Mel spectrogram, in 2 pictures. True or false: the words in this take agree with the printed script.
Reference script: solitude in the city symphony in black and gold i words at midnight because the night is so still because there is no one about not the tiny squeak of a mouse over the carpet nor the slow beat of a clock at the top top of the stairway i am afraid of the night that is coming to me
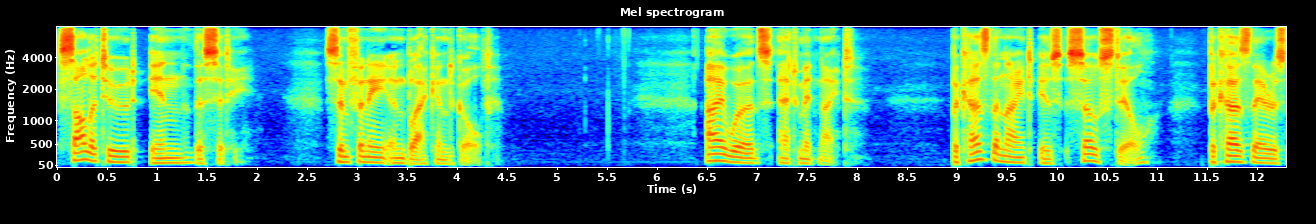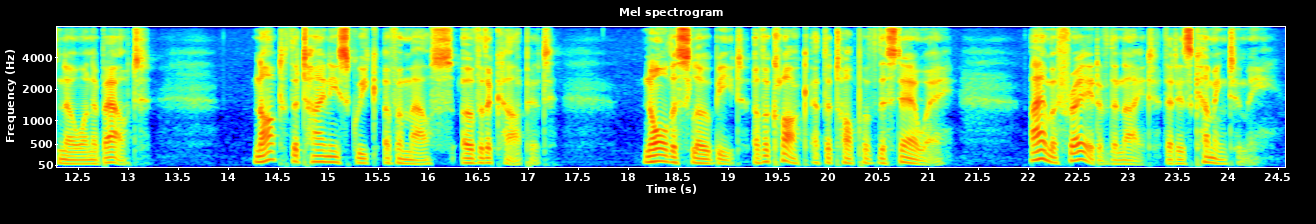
false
